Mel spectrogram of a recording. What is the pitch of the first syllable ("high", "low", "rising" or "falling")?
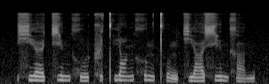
high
